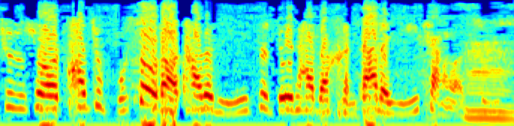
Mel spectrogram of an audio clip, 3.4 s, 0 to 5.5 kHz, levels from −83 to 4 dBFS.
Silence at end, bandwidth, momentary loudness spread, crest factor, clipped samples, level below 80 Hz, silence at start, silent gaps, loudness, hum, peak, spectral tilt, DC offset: 0 s; 5.4 kHz; 9 LU; 8 dB; 4%; -32 dBFS; 0 s; none; -8 LUFS; none; 0 dBFS; -5.5 dB/octave; 3%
